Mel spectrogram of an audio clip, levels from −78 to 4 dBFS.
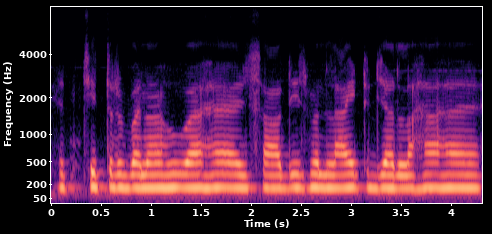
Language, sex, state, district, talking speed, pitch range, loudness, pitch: Hindi, male, Punjab, Fazilka, 165 wpm, 155-160 Hz, -13 LUFS, 155 Hz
